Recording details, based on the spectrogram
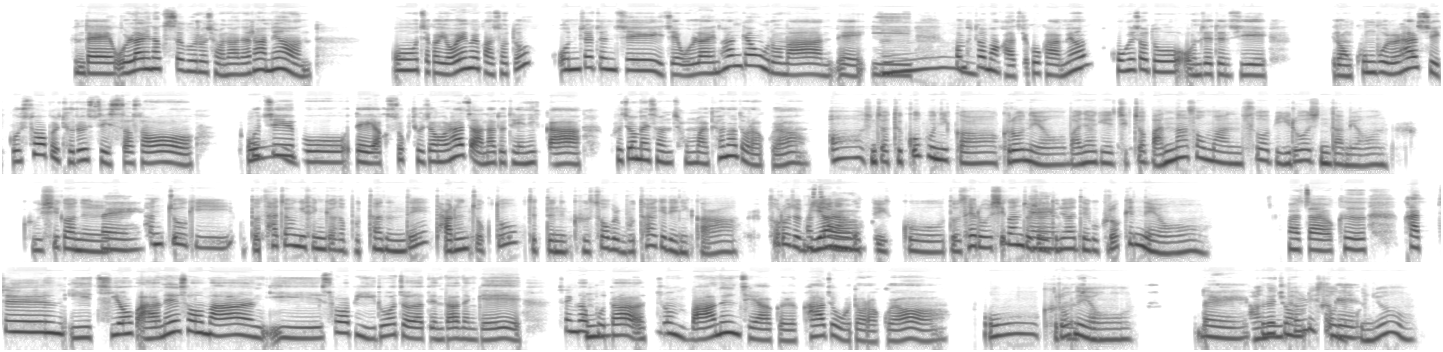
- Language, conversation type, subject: Korean, podcast, 온라인 학습은 학교 수업과 어떤 점에서 가장 다르나요?
- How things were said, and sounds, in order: other background noise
